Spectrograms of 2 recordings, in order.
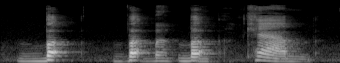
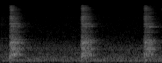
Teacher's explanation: is the adjective that describes lips so the label stops and we have two one is voiced and one is voiceless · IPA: /b/ and /p/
